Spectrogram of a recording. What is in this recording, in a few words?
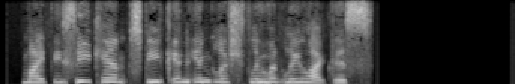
english female, synthesizer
